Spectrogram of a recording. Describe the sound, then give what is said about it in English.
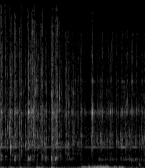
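A drink being stirred: faint light clinks and soft liquid swishes, brief and quiet. “Oh, while I'm stirring here.”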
